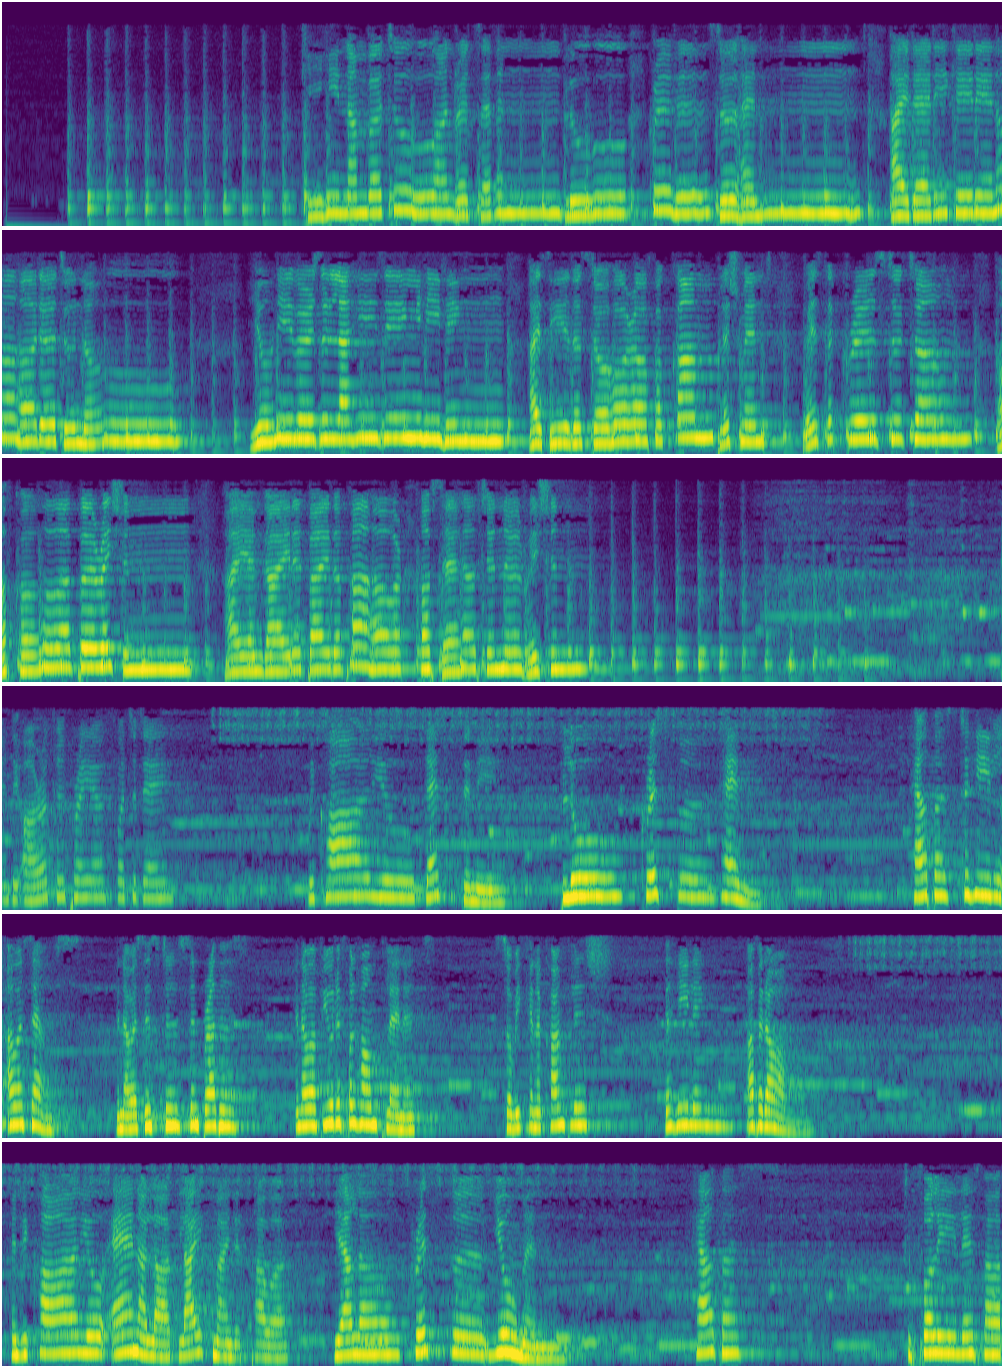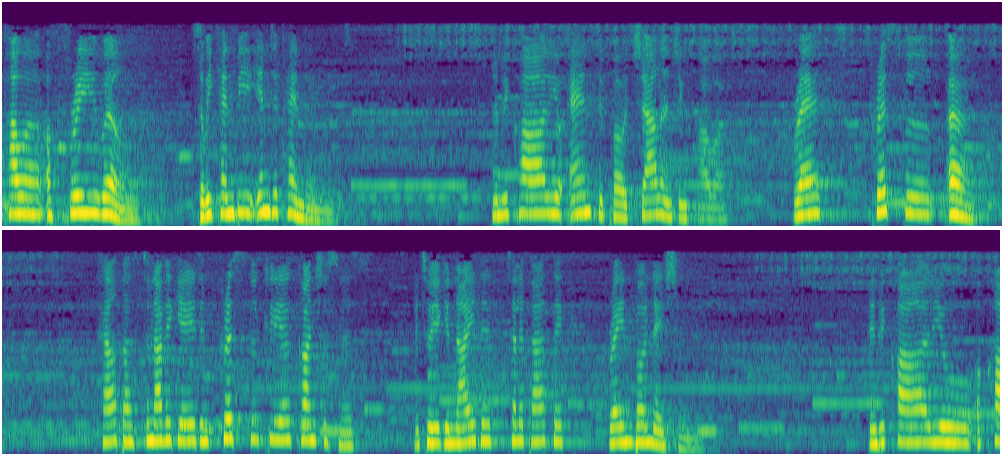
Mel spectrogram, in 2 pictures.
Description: Prayer
Jose Argüelles playing flute
produced at High Flowing Recording Studio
